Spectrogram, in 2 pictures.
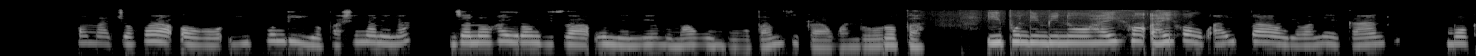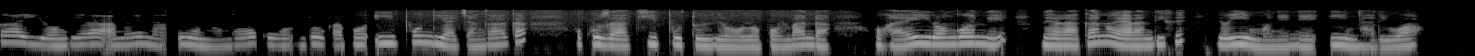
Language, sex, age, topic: Oshiwambo, male, 25-35, finance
